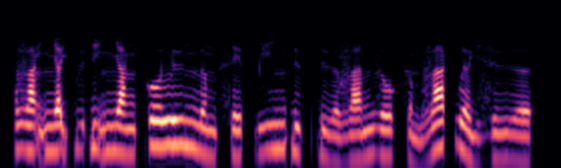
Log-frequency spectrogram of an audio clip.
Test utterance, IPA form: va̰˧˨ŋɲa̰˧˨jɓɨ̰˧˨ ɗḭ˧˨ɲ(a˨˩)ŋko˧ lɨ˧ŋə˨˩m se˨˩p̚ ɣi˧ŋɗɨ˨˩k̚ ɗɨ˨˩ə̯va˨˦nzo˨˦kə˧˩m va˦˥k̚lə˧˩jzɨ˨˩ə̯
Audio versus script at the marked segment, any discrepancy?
no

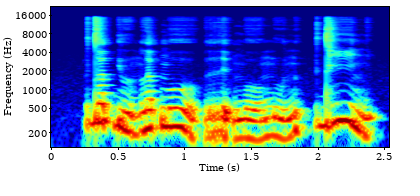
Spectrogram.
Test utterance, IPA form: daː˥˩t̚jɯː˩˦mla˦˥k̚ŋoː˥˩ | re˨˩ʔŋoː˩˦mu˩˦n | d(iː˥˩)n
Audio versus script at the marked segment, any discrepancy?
no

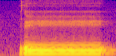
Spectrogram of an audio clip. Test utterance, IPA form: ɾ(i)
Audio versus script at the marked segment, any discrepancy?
yes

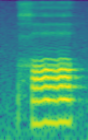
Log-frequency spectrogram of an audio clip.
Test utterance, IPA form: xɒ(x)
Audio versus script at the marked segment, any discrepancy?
yes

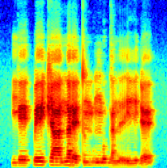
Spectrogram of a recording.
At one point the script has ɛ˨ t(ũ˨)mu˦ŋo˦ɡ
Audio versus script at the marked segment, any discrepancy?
yes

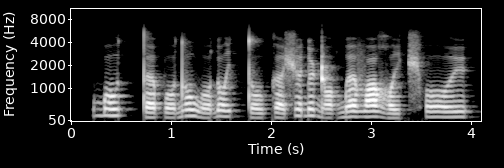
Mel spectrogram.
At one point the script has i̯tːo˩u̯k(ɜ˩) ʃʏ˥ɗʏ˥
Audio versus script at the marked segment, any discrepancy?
no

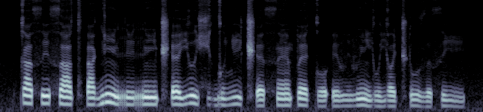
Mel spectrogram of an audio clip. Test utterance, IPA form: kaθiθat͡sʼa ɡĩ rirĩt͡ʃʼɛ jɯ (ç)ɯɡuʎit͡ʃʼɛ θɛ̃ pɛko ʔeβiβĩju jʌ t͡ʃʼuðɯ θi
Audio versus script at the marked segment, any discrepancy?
no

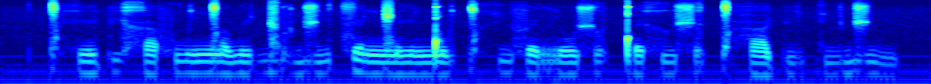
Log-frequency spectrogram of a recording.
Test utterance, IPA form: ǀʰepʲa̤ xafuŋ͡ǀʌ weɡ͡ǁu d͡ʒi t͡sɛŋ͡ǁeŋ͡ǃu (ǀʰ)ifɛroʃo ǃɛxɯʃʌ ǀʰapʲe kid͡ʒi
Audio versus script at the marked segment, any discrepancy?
no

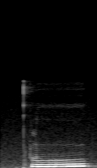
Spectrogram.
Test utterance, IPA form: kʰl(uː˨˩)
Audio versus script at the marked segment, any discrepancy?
yes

